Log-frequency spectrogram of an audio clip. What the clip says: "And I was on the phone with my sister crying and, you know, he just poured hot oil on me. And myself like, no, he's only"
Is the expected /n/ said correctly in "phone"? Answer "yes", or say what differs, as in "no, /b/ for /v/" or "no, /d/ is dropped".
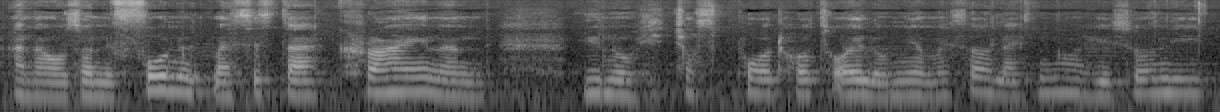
yes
